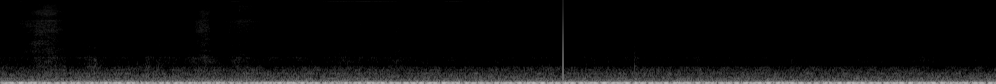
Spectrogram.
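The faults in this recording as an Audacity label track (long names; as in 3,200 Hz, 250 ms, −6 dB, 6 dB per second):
5.630000	5.630000	click −11 dBFS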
